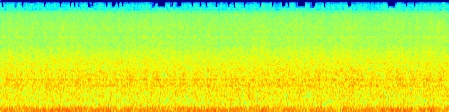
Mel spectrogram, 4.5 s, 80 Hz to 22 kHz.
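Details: Car with a January 7.2 ECU, no stored errors, warm at 82°C, idling: a light metallic clatter sits over a steady engine note, sounding like a loose timing chain slapping a broken guide. The chain sometimes rattles; valve adjustment is planned.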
